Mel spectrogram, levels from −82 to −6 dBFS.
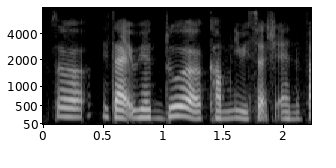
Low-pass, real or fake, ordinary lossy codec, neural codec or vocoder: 7.2 kHz; real; MP3, 32 kbps; none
